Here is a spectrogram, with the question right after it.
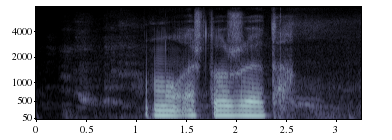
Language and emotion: Russian, neutral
